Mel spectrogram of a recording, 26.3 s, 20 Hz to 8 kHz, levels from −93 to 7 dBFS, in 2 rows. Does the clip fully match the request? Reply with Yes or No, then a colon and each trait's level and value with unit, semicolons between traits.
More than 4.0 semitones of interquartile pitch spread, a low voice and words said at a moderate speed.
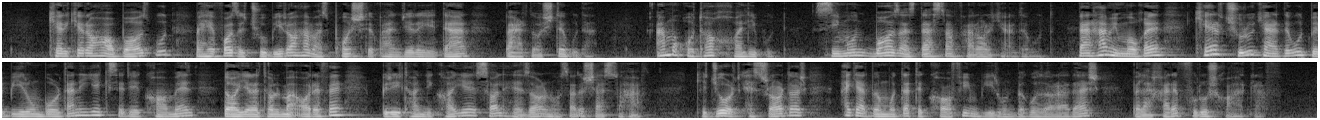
Yes: wide, 5.6 semitones; low, 120 Hz; average, 135 wpm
